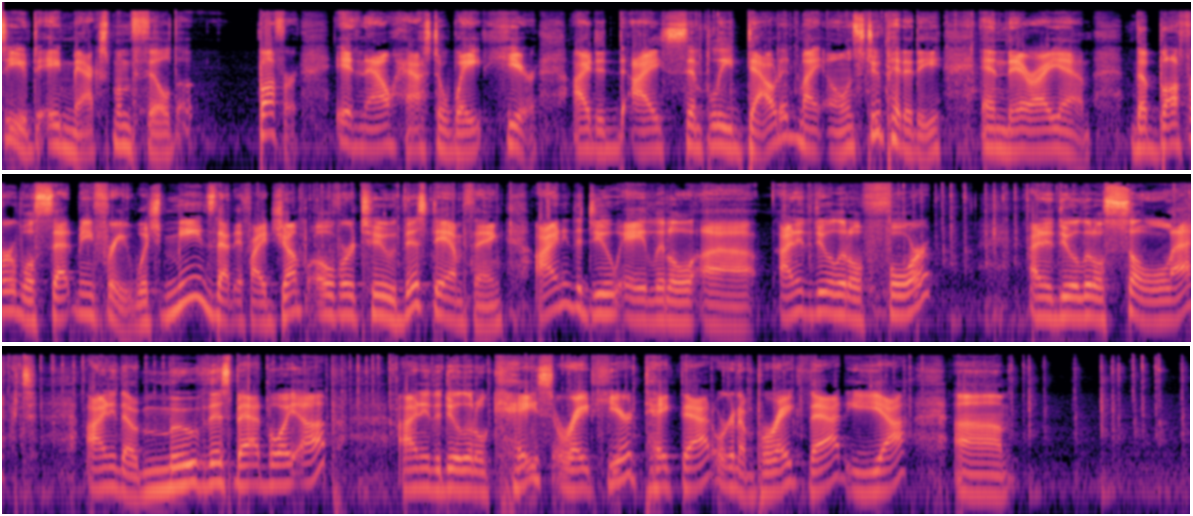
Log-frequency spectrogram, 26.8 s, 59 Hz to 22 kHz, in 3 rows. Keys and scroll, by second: 4.8-7.2 typing, 7.0 ctrl+c, 7.0 Return, 7.3 Return, 9.5 ctrl+h, 10.4 ctrl+s, 10.8-13.1 typing, 11.7 ctrl+c, 14.4-26.7 typing, 19.6 ctrl+c, 26.3 ctrl+c.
